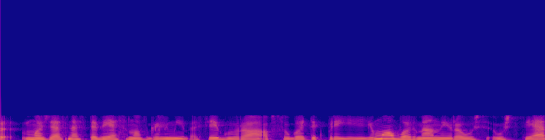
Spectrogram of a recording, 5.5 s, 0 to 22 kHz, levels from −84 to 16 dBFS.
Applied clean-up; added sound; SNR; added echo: none; none; none; none.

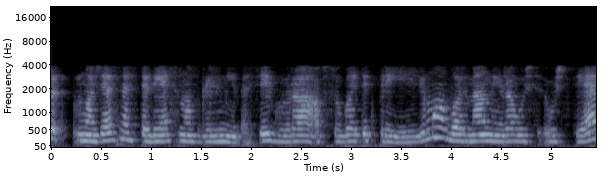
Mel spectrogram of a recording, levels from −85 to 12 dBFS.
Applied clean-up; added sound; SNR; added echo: none; none; none; reverberation time 0.2 s.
